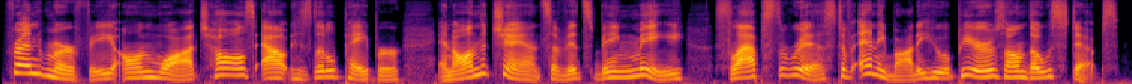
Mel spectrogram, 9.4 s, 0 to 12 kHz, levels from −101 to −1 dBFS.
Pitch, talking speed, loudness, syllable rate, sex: 185 Hz, 170 wpm, -21 LUFS, 4.1 syllables/s, female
